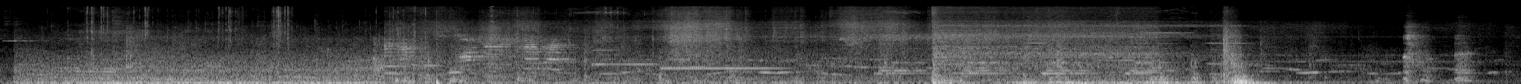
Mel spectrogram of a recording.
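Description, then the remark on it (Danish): A train rolls along with a steady low rumble, hiss and whining tones, faint voices in the background, and a sharp clunk near the end like sliding doors, on a train ride heading toward Namba station. “Jeg vil hoppe ind og finde mig et tog i hvert fald.”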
